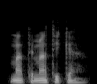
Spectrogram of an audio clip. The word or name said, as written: Matematica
